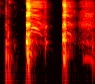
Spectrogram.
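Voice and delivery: short put-on coughing burst; fake choking cough. Player in pretend poison gas, put-on coughing. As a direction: cough as if gassed, hammed-up.

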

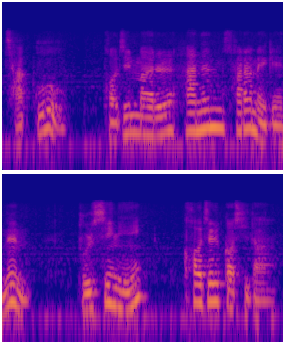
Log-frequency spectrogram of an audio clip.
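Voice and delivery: quick teacher reading of the Korean sentence; brisk model read of 거짓말을 하는 사람에게는; fast model sentence. Shown as a demonstration. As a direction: run the sentence off fast for students to repeat.

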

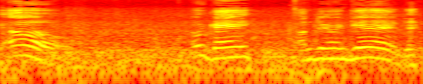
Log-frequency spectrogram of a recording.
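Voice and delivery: high, sugary, overly polite voice; mock polite reply. Answering the salon lady, a mock cheery high reply.

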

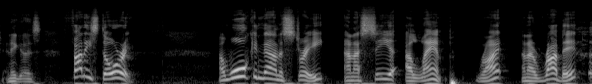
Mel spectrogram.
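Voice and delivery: put-on Australian joke-telling voice; bad Australian accent. Comic telling a bartender street joke, put-on Australian accent. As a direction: tell it in a loose Australian accent. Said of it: "it has to be done in an Australian accent".

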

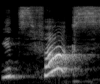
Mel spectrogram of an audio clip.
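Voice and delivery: high squeaky announcement; bright mouse squeak. Acted. Mouse names Fox in a high squeak. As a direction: chirp it brightly.

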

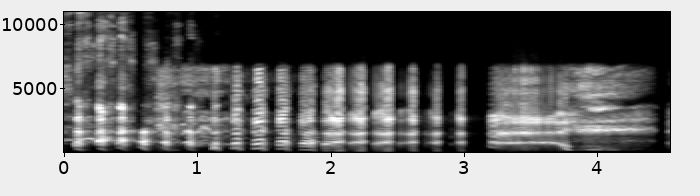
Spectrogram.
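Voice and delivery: high loud laughing fit; loud burst of laughter. Real, not acted. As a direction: break into a big laugh. Laughing at newbies' question.

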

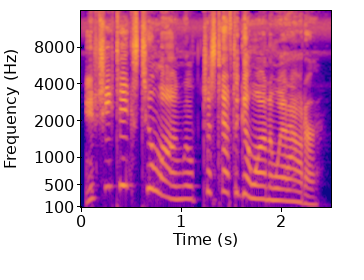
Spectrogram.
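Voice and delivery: high voice, forced calm; steady and composed despite nerves; Twilight, composed. A narrator's reading. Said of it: "with a surprising amount of composure".

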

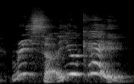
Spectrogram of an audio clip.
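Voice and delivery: usual speaking voice

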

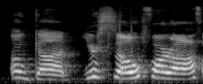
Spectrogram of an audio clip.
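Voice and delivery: loud, slow exasperated jab; loud slow teasing complaint. Real, not acted. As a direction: drag it out in disbelief at the bad guess. Mocking the Akinator's bad guess.

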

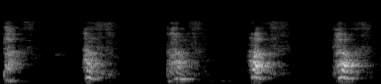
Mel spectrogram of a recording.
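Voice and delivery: short breathy puffs; playful out-of-breath chant; pretend huffing and puffing. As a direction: puff out each word as if running. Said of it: "let's huff and puff and run".

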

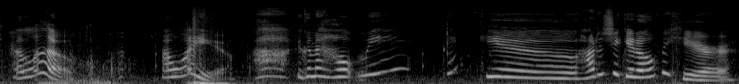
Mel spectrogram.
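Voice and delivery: high sweet voice for the golem; cutesy voice. Acted. Gamer greeting the little golem in a high cutesy voice. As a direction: talk to it like a cute pet.

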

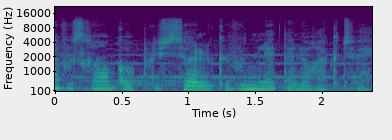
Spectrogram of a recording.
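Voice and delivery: whispering. Acted. Tender warning to Phileas.

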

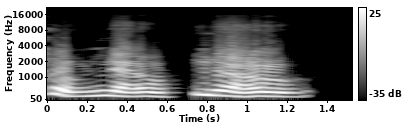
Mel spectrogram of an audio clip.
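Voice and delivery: desperate plea. Acted. Scrooge begging the spirit, desperate and loud. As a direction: plead loudly in dread.

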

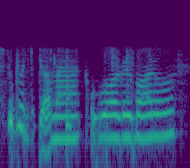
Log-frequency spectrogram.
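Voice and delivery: usual speaking voice

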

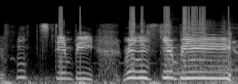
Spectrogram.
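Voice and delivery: excited laughing shout. Real, not acted. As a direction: blurt it out through laughter. Laughing, recognising the cartoon name.

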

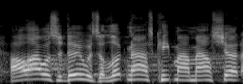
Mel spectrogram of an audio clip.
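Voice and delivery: ordinary talk

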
